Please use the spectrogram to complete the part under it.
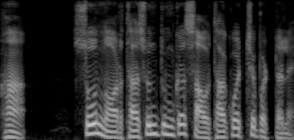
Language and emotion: Goan Konkani, neutral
